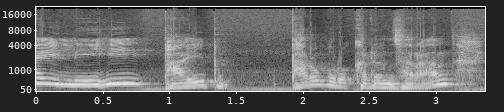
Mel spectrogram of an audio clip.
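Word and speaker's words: Warburg: 우토 하 일이 바이브 바로 부록 앓은 사람 이게 이제 이름이 이렇게 바로바로 근데 미국 신발 발음으로는 와 버그라고 그래요 그 박사 연구진은 어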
